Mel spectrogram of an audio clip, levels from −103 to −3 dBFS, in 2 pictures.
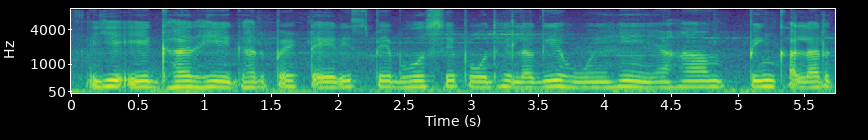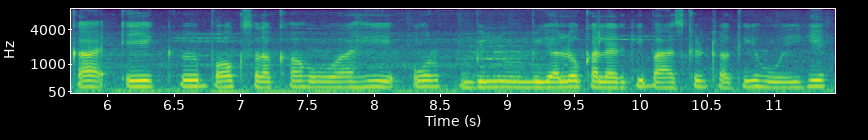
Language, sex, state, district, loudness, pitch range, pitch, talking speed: Hindi, male, Jharkhand, Jamtara, -17 LUFS, 155-170 Hz, 165 Hz, 165 wpm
